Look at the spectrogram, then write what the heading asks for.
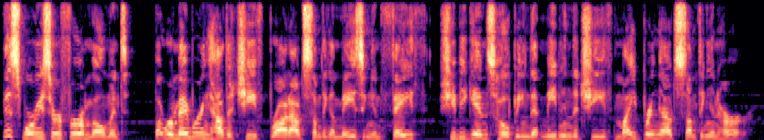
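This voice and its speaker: Male host, scripted analysis narration, a bit high, over soft music. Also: fast, hardly any pauses. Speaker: lore video host.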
